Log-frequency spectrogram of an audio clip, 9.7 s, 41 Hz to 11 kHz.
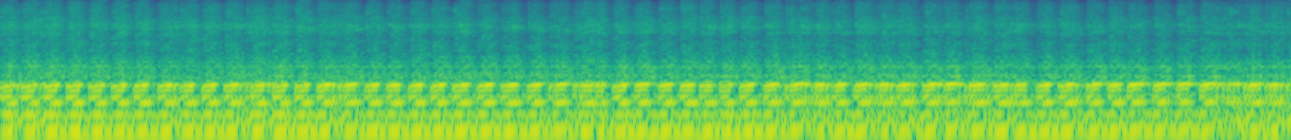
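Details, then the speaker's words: Mazda RX-7 FC3S rotary engine on a Haltech Elite 1500 ECU with the idle air control (BAC) valve at 33 Hz and stall offset 500: it starts and holds idle but revs high, with a steady pulsing throb from the IAC valve. "so you can still hear the idle air control valve pulsing, so I'm going to go ahead and shut off the ECU for now. What we do know is that that immediately allowed us to start up and maintain an idle, but it was revving up."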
